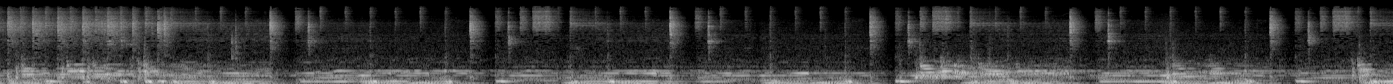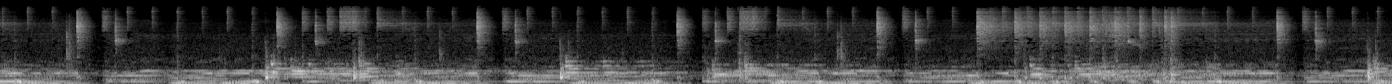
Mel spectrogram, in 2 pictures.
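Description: An electronic beat played live: a regular drum pattern and bass line under chords played on a synthesizer keyboard.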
